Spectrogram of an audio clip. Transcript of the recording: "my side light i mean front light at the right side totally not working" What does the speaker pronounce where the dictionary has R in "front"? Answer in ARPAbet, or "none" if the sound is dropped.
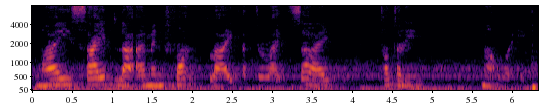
none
